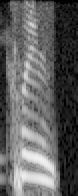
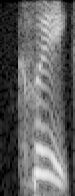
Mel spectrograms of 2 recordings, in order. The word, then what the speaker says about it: Cleek: Sheila Cleek, that's me. – You spell that for me, please? – SHEILACLEEK. – Okay. And Creeks, Creek. – Cleek, no, Cleek, CLEEK, not Creek, Creek.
